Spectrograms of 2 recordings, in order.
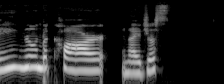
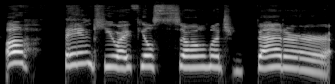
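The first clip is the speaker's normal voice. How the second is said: high, mock-innocent gratitude; dumb and innocent; 7 semitones higher, slower than usual. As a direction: gush thanks as if blissfully clueless. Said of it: "dumb, innocent".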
